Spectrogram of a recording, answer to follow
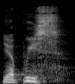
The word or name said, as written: iapwis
